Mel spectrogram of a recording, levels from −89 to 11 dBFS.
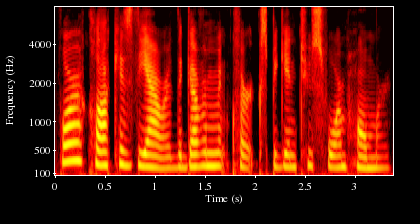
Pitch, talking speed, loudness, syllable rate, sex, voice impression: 220 Hz, 215 wpm, -19 LUFS, 5.4 syllables/s, female, feminine, adult-like, clear, fluent, slightly intellectual, slightly refreshing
